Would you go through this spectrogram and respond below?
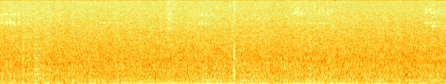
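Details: Steady low purring from Danci, a female cat enjoying massage work though still tentative, her first purr since arriving; continuous rumbling hum with an occasional faint click.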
